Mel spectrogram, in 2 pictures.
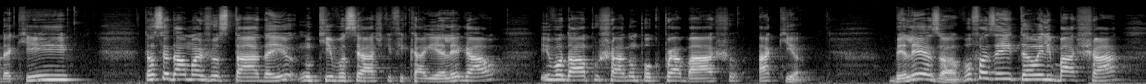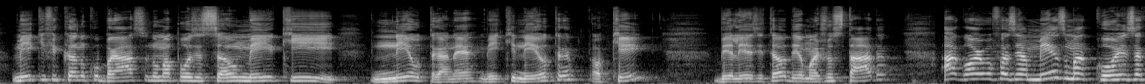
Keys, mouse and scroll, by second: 0.8 KP_3, 2.2 r, 4.7 click, 7.8 r, 8.9 middle click, 13.7 middle click, 15.9 click, 16.9 middle click, 18.7 click, 21.6 middle click.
